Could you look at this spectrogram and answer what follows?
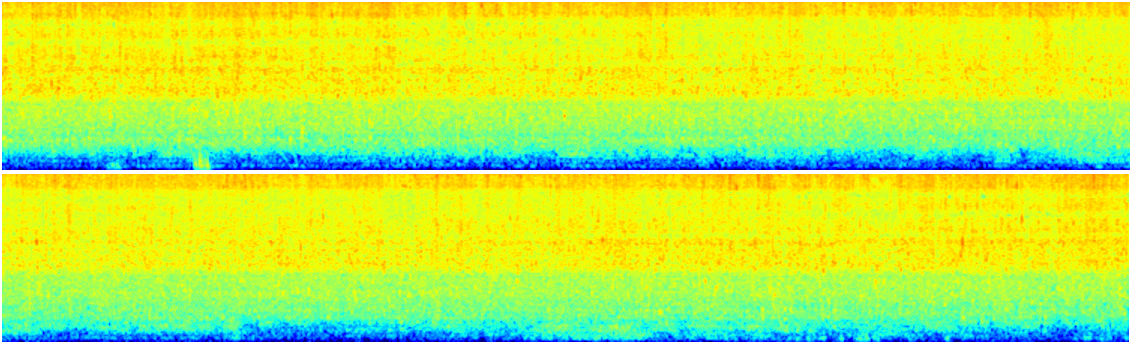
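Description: Mountain valley stream flowing over rocks, a steady, even babble of running water. A brief low thump sounds about three seconds in.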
